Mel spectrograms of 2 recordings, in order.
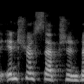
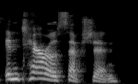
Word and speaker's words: interoception: I said interoception, but it's interoception.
